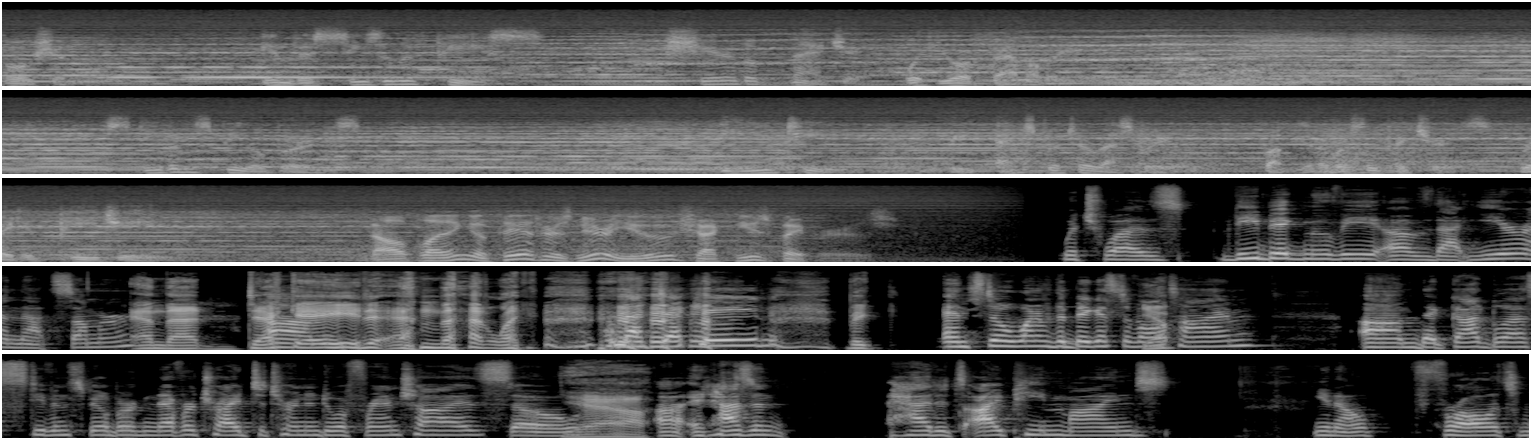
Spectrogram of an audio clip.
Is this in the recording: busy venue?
no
